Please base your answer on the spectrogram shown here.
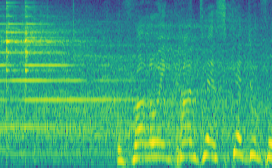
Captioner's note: bell ringing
